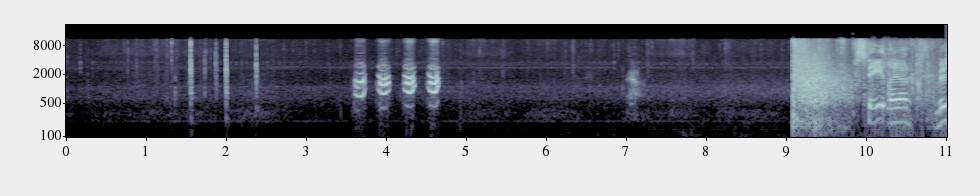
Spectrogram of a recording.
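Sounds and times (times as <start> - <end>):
turkey yelps: 3.6 - 4.7.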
